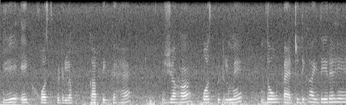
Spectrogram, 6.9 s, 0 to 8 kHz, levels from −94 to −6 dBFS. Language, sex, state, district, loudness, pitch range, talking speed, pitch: Hindi, female, Punjab, Pathankot, -17 LUFS, 210-240 Hz, 130 wpm, 230 Hz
